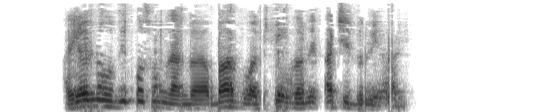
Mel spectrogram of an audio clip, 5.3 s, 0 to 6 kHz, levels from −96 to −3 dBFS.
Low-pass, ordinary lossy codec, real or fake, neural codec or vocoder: 5.4 kHz; MP3, 24 kbps; fake; codec, 44.1 kHz, 1.7 kbps, Pupu-Codec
